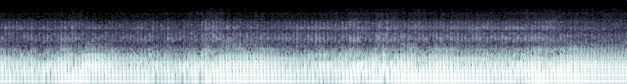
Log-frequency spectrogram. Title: Rough idle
